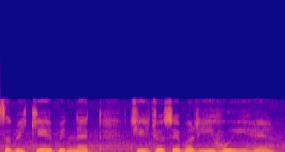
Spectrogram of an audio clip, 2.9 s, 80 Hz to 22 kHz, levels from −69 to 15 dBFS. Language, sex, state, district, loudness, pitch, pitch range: Hindi, female, Arunachal Pradesh, Lower Dibang Valley, -13 LUFS, 250 Hz, 240-260 Hz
